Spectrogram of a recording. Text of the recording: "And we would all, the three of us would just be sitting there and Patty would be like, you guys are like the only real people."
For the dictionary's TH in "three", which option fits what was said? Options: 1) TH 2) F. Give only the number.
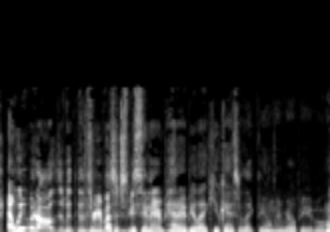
1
